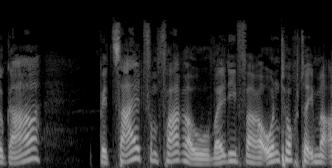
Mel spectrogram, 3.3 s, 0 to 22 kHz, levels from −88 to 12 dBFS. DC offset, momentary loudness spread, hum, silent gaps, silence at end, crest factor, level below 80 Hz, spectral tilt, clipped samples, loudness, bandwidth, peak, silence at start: under 0.1%; 6 LU; none; none; 0 s; 16 dB; -58 dBFS; -5.5 dB/octave; under 0.1%; -27 LUFS; 13 kHz; -10 dBFS; 0 s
